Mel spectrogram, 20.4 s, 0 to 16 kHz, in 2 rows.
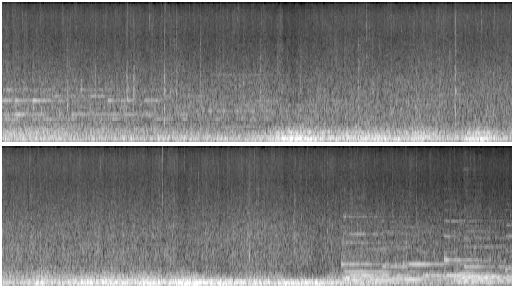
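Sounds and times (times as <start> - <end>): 
sustained musical tones: 0.0 - 6.6, 17.0 - 20.3
deep rolls of thunder rumbling: 0.0 - 20.3
steady heavy rain: 0.0 - 20.3.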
